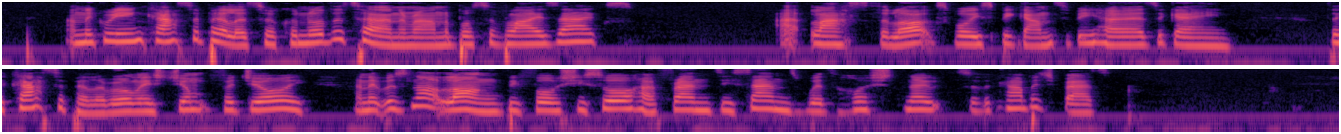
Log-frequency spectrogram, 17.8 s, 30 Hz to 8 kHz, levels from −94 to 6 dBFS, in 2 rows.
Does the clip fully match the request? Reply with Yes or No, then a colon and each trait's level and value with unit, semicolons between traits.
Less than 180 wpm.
Yes: average, 150 wpm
